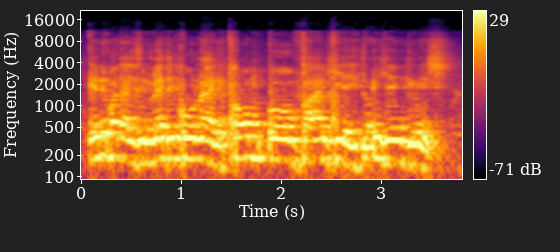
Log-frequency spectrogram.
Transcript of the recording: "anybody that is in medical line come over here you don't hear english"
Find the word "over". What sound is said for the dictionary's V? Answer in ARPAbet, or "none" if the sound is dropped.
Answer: B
